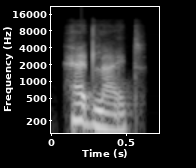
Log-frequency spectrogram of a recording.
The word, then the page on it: headlight: Indian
